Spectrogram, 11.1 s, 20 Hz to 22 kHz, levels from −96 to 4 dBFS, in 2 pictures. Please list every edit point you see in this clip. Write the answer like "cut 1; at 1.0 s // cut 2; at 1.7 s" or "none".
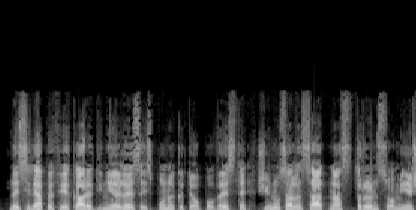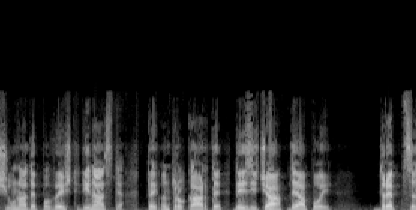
cut 1; at 3.4 s // cut 2; at 4.4 s // cut 3; at 7.6 s // cut 4; at 8.6 s // cut 5; at 9.4 s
